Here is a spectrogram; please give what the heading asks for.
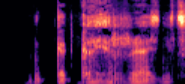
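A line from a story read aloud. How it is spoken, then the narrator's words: Angry hiss. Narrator (Russian): злобно зашипел я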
